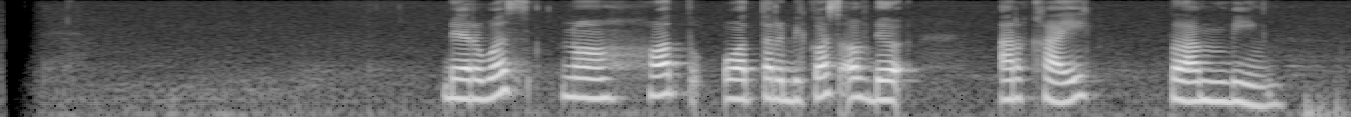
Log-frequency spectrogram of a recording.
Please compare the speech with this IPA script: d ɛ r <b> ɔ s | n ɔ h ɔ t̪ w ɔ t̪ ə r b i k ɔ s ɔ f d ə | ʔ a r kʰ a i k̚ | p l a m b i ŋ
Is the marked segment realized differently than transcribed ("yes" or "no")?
yes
